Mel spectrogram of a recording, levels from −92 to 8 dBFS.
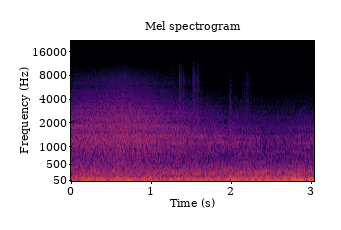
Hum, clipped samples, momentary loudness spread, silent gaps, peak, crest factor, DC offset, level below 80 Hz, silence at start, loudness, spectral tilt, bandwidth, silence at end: none; under 0.1%; 3 LU; none; -24 dBFS; 14 dB; under 0.1%; -38 dBFS; 0 s; -39 LUFS; -6.5 dB/octave; 10 kHz; 0 s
